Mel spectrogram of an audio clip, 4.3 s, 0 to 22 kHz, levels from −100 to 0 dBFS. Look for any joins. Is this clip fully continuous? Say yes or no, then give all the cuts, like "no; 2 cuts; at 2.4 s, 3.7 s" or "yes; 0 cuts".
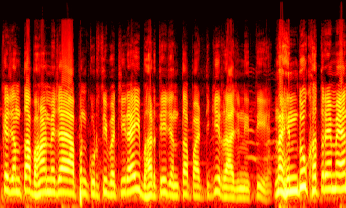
no; 1 cut; at 3.3 s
